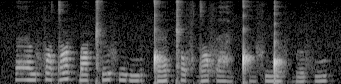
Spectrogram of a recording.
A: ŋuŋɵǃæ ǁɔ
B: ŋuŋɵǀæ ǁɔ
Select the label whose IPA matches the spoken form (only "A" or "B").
A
